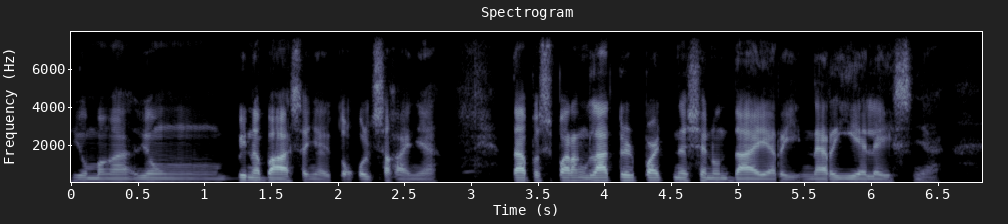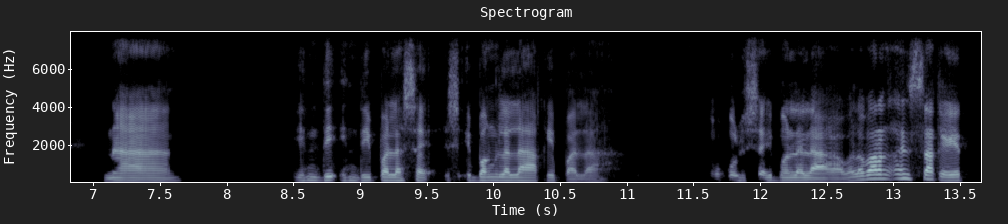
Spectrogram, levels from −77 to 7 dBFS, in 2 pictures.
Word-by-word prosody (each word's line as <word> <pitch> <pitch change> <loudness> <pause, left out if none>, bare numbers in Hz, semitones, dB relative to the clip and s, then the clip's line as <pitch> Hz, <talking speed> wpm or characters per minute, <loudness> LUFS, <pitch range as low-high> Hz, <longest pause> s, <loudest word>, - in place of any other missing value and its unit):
'yung 130 -2 -10
mga 120 0 -5
yung 120 -1 -5 0.5
binabasa 125 -2 +3
niya 110 -2 -7
tungkol 115 - -6
sa - - -1
kanya. 105 -2 -6 0.6
Tapos 130 +2 +2
parang 140 -1 +1
latter 140 +1 +5
part 135 -1 0
na 130 - -2
siya 140 +2 -1
no'ng 125 0 -7
diary, 115 -4 +2
na-realize 115 -2 -1
niya 95 -3 -18 0.6
na 125 -1 +3 1.0
hindi 150 +3 -3
hindi 140 0 -5
pala 145 -1 +2
sa 145 - +1 0.3
ibang 150 +3 0
lalaki 140 -2 +2
pala, 105 -1 -6 0.8
tungkol 130 - -9
sa - - -1
ibang 135 0 -4
lalaki 125 -2 +3
pala. 175 - +1
Parang 225 0 +6
ang 235 0 +1
sakit, 160 -9 +4
130 Hz, 150 wpm, -26 LUFS, 115-140 Hz, 1.0 s, Parang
